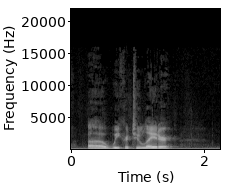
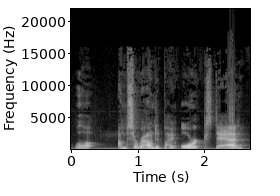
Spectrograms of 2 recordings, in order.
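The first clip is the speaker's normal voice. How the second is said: higher, louder, slow matter-of-fact whine; indignant kid excuse; 12 semitones higher, 7 dB louder, slower than usual. Retold or imitated. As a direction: plead the obvious to dad. Son excuses himself.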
